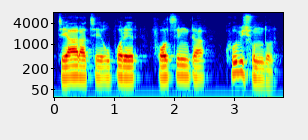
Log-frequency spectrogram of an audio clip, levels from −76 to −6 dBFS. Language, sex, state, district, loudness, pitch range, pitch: Bengali, male, Tripura, West Tripura, -18 LUFS, 115-120 Hz, 115 Hz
